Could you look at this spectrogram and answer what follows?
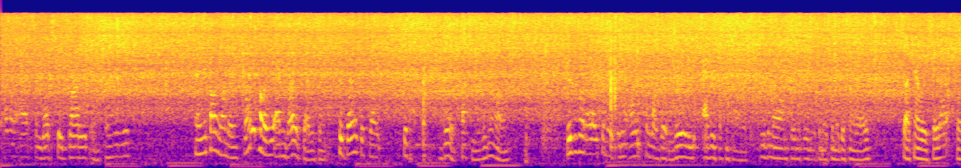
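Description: Diced potatoes, carrots and green peppers sizzling in a hot pan as a spatula stirs them: a steady high hiss throughout. A faint wavering melody runs underneath.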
